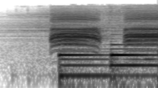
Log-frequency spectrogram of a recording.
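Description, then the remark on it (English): Two loud, harsh bird calls, strong, the second following a brief dip after the first, with no talking over them, added by a tablet as a sound effect to a lullaby. “Add birds chirping.”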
